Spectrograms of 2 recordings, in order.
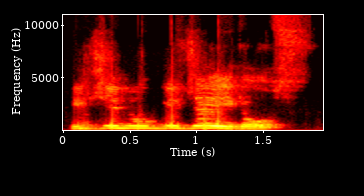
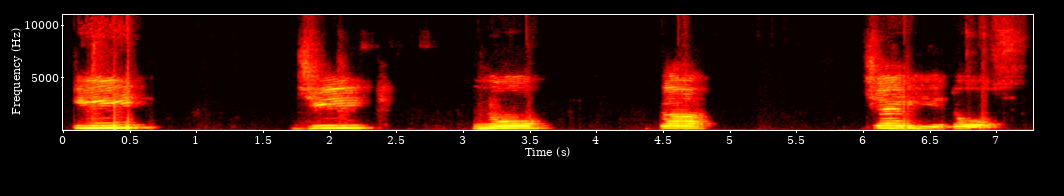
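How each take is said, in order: First: Said in the usual way. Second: "E G no ga jaigidos" with a long pause after each syllable. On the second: Shown as a demonstration. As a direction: spell out "E G no ga jaigidos" slowly for a learner. Teacher breaks phrase down for learner.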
